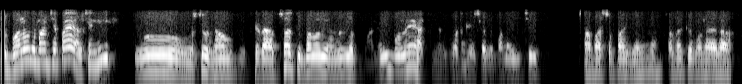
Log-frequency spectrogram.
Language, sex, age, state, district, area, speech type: Nepali, male, 60+, West Bengal, Kalimpong, rural, conversation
